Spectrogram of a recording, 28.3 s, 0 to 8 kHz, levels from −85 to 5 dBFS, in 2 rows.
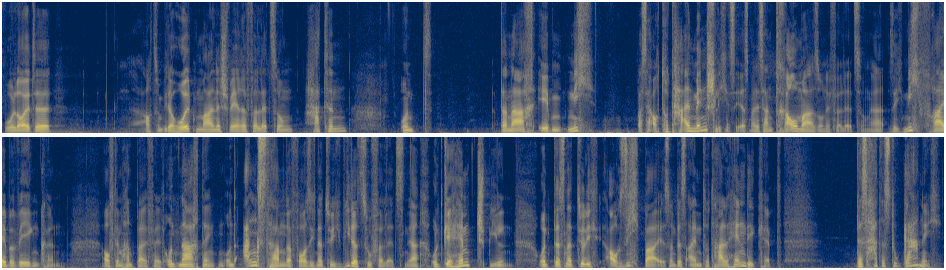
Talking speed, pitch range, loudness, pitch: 145 wpm, 90-120 Hz, -21 LUFS, 105 Hz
